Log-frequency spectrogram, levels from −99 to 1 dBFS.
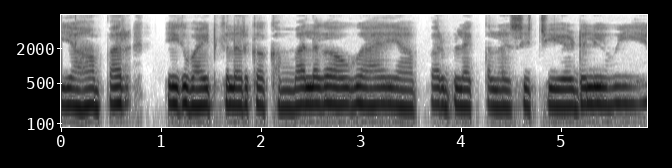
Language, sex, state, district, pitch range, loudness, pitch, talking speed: Hindi, female, Uttar Pradesh, Budaun, 200-215 Hz, -15 LUFS, 205 Hz, 195 wpm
